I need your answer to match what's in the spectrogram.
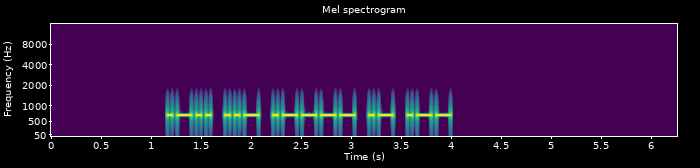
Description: Morse code, heard as a keyed tone, about 25 wpm, 700 Hz. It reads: LU1AW
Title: Call Signs Repeated 2x - 25wpm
